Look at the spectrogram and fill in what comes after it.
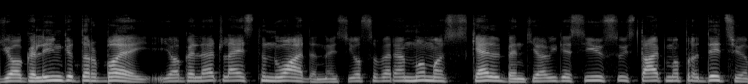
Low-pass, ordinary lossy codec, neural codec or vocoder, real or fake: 10.8 kHz; MP3, 96 kbps; codec, 24 kHz, 0.9 kbps, WavTokenizer, medium speech release version 1; fake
